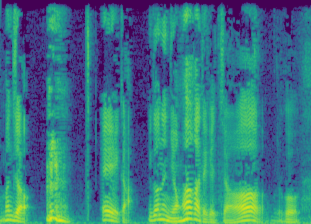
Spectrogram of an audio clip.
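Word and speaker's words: 映画: 들어가도록 하겠습니다 자 먼저 에가 이거는 영화가 되겠죠 그리고 아이 발음 하실 때 이제 항상 주의를 하셔야 되는데 요거 가라고 써 있지만 실제 발음은 에가라고 발음이 된다는 부분입니다 꼭 좀 명심해 주시고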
